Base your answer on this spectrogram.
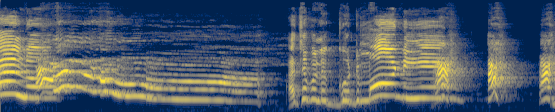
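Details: Husky 'talking' to its owner in greeting, a long wavering howl falling in pitch, then choppy yowling syllables broken by short pauses; a woman's voice coaxing 'hello' overlaps.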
